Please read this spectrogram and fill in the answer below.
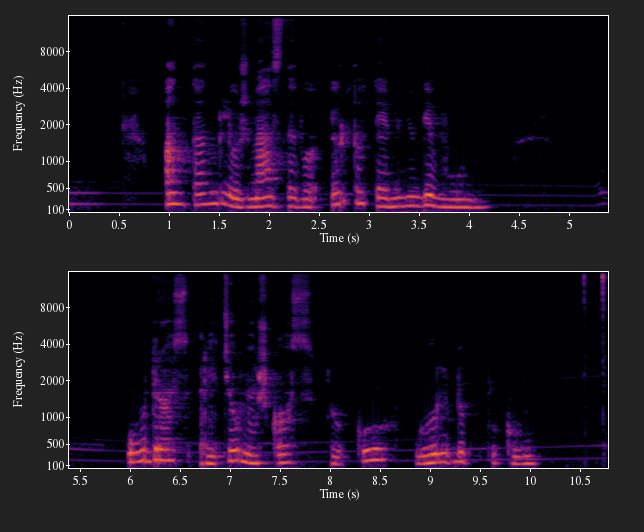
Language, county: Lithuanian, Panevėžys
